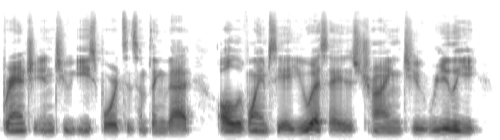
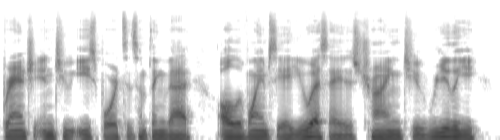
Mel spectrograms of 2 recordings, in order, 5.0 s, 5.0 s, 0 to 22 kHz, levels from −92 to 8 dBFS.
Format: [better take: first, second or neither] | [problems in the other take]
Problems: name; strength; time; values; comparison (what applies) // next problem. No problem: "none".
second | thin; very; fading below 300 Hz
